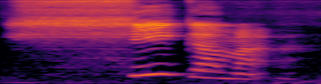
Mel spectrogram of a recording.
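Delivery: "Jícama" stretched very slowly, throaty "j"; slow word demo. Shown as a demonstration. Teacher to pupils, drawing out a J word. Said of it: "sonido en la garganta".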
